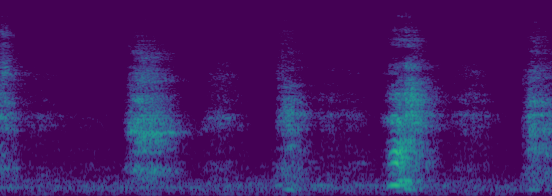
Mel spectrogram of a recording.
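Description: A man breathing hard from the exertion of bodyweight squats: three short, hard breaths about a second apart.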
